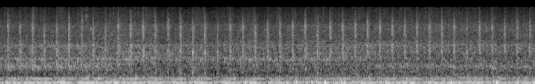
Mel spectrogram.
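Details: Chevrolet Corvette C5 V8 idling with rapid, even knocking that sounds like a spun bearing or lifter knock, but was actually the badly worn bearing in the A/C belt tensioner pulley.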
